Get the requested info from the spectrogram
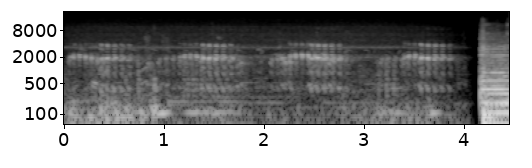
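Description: A chorus of frogs calling at night by the water, in bursts about once a second.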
